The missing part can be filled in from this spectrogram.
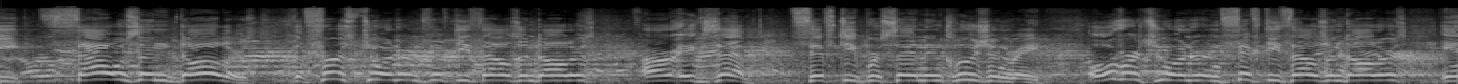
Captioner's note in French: voix de l'interprète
